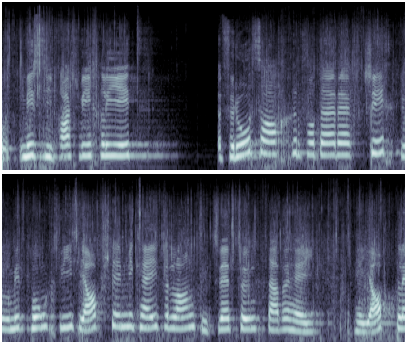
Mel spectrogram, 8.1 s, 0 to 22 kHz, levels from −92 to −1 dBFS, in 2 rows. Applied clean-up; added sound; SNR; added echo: neural mask model RNNoise.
